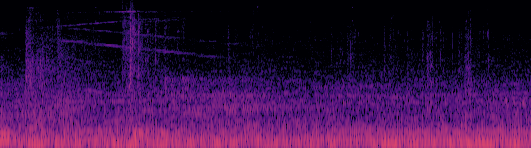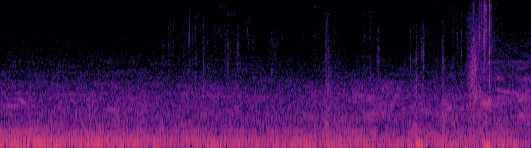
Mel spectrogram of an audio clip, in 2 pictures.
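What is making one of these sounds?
Footsteps tread on a hard rooftop.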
